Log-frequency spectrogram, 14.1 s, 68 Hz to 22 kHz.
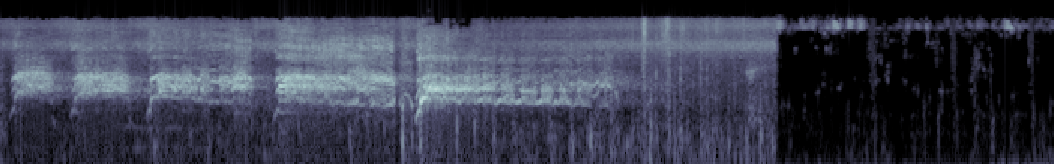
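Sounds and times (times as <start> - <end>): drawn-out screaming cries: 0.0 - 9.0.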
